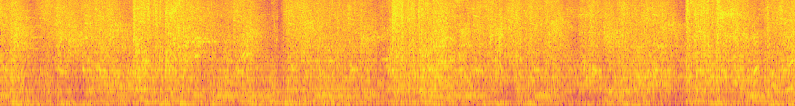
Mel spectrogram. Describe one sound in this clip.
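Magic blasts and weapon hits crackle in a fast fight.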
